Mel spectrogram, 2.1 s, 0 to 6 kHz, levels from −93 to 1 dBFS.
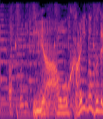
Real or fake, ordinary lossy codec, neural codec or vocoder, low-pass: real; MP3, 48 kbps; none; 5.4 kHz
